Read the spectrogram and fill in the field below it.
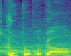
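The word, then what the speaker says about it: Cooper Legas: So the guy who was number 3, Cooper Lega, and yes, I know we pronounced the name earlier a different way, but it's Cooper Lega, who had never thrown a pass.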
